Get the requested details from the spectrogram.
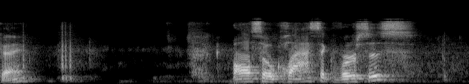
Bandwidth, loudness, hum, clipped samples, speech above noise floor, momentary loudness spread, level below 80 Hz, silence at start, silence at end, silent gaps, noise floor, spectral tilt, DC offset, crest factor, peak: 9.2 kHz; -18 LUFS; none; under 0.1%; 42 dB; 19 LU; -66 dBFS; 0 s; 0.25 s; none; -60 dBFS; -2.5 dB/octave; under 0.1%; 18 dB; -4 dBFS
